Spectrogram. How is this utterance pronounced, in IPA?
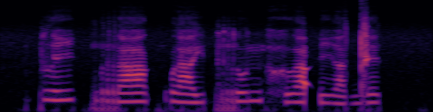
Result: p l iː˥˩ k̚ r aː˦˥ k̚ l a˦˥ j p r u˥˩ n h ɯ˦˥ a̯ ʔ i˩˦ a̯ d e˥˩ k̚

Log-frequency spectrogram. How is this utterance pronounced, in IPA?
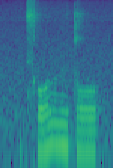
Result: t͡ɕʰ o lː y t o

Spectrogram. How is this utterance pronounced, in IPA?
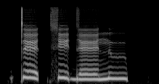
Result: t̪ ɛː˥˨ t̚ s e˥˨ d ɛː˩ n ɯː˧ p̚

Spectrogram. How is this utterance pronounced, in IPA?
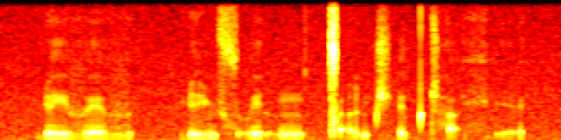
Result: ɽ e v ɛ v | ɽ i ɳ s o̰ e̯ ɾ o̰ ɳ ŋʷ ɪ ǀ a̰ ɳ t͡ʃʼ ɛ t ʈʰ a̰ fʲ ɛ̰

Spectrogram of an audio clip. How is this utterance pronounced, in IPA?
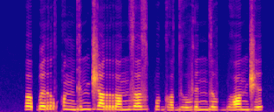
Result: ʌ ɓ ɜ r q ʊ ŋ ɡ ɪ n d͡ʒ ɑ r ɒ n z ʌ z p ʊ ɡʱ ɒ dʱ ʊ v ɾ ɪ n d ɜ v bʱ ɒ n d͡ʒ ɪ

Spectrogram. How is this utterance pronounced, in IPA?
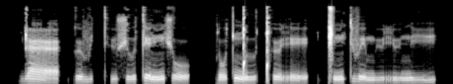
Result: ɖ æ | k ø v i t t̪ʰ y ʃ ɯ t e ɾ ĩ ʃ o | ɾ o t ŋ͡ǃ ɯ ǃʰ ø r e | ǁ ĩ t v e m y r y n̪ i

